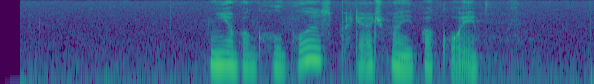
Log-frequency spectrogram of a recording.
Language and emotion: Russian, neutral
